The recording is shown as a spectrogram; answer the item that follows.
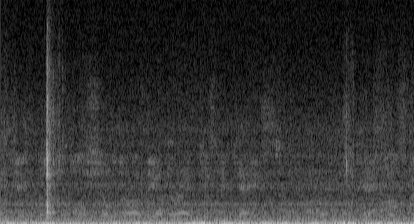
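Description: White plastic end cap being worked out of a cardboard mailing tube: one sharp click about half a second in, then a few faint scrapes and ticks.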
